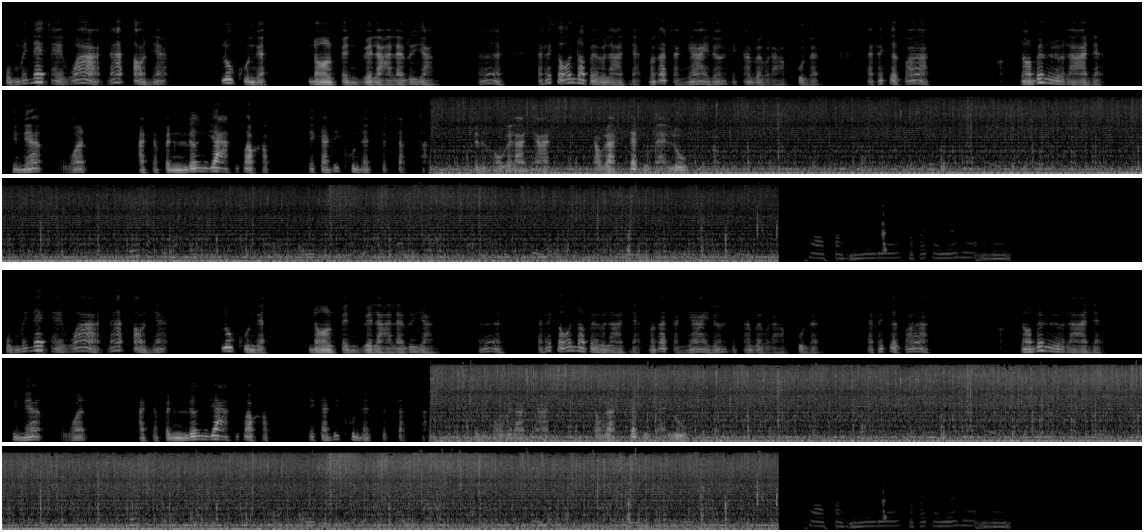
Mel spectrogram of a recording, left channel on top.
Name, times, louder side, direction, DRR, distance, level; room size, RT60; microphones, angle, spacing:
voice 1, 0.0-1.6 2.2-2.6 3.1-4.3 4.8-5.0 5.4-8.2 8.7-9.3 10.2-11.0 11.5-12.2 12.8-14.0 14.6-15.1 15.6-16.9 17.3-18.3, left 2 dB, 45° left, 1.7 m, -38 dB
Frying (food), 15.7-30.6, right 6 dB, 40° right, 1.2 m, -34 dB
voice 2, 19.5-22.7 23.1-27.7 28.1-30.4 30.8-32.9, equal, 10° left, 3.8 m, -55 dB
head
